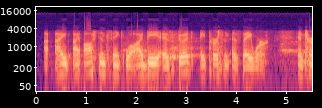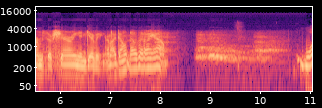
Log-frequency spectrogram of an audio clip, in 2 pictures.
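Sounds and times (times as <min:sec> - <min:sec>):
speech: 0:00.2 - 0:08.2
dogs barking: 0:01.6 - 0:04.0, 0:04.8 - 0:05.6, 0:08.0 - 0:10.8.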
